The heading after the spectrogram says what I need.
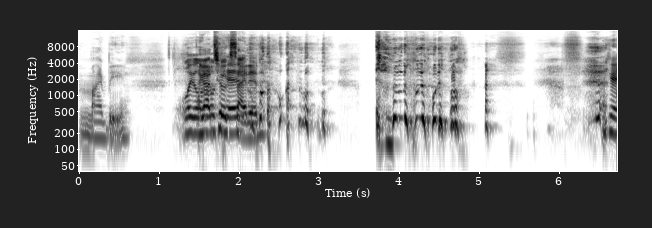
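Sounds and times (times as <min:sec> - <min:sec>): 
speech: 0:00.2 - 0:02.7, 0:03.7 - 0:04.2, 0:06.5 - 0:06.7
laughter: 0:01.9 - 0:03.2, 0:04.0 - 0:05.5, 0:06.4 - 0:06.7
person coughing harshly into the microphone: 0:02.1 - 0:05.2.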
